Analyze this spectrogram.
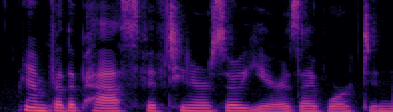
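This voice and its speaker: With an American accent, a woman talks fairly quickly in an unremarkable speaking voice, fairly low in pitch and fairly even in intonation. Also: very clean recording, silent background. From Los Angeles, San Fernando Valley. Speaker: podcast co-host. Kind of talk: casual chat.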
